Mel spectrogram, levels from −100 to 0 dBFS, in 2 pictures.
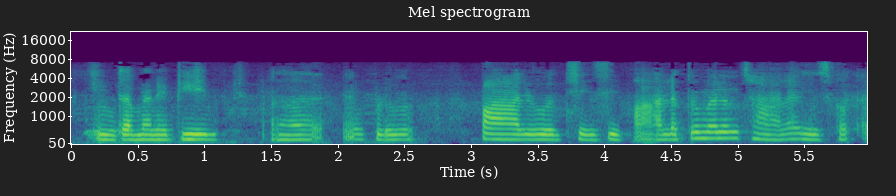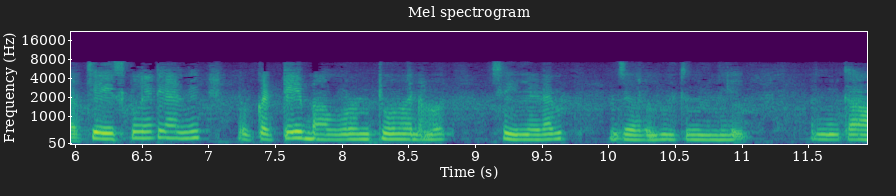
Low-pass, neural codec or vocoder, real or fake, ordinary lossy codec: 7.2 kHz; codec, 16 kHz in and 24 kHz out, 0.6 kbps, FireRedTTS-2 codec; fake; MP3, 32 kbps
